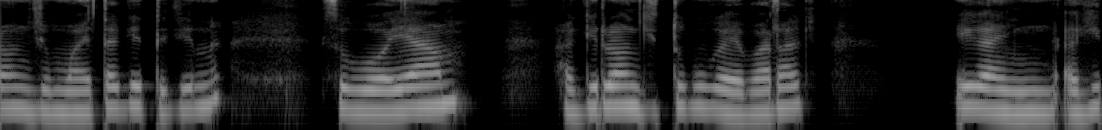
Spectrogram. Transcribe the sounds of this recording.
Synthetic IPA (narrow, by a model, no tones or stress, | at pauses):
ɔŋd͡ʒimwaitak̬etikina | sikojam | akiɾoŋd͡ʒitukukaiβaɾak | ekaɲa̰ki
